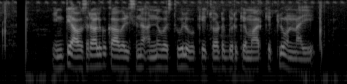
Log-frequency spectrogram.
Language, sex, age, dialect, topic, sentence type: Telugu, male, 25-30, Utterandhra, agriculture, statement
